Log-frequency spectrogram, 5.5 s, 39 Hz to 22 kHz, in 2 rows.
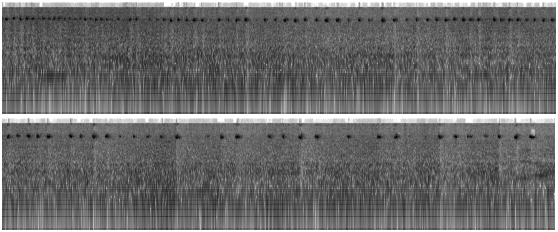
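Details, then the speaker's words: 1998 Ford Expedition: high, fast chirping under the hood that rises and falls with engine revs; traced to a worn idler pulley bearing on the serpentine belt drive. Idler pulley, both belt tensioners and the belt to be replaced. "when i rev up the engine listen to how the chirping noise revs up and it'll kind of go down at a different speed when it comes to the idler pulley arm"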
